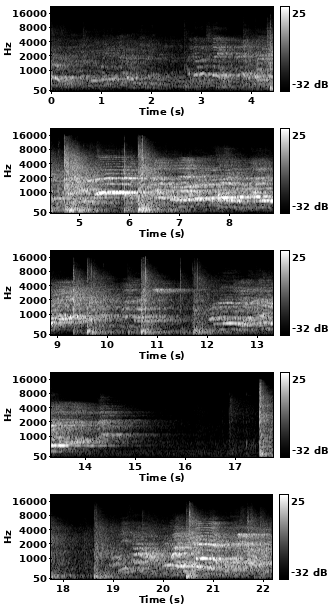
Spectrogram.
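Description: Young girls shout and cheer loudly in an echoing hall.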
